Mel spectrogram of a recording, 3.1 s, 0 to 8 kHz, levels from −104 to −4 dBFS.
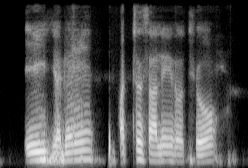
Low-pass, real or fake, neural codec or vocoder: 7.2 kHz; fake; autoencoder, 48 kHz, 32 numbers a frame, DAC-VAE, trained on Japanese speech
